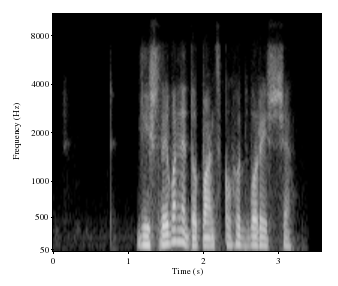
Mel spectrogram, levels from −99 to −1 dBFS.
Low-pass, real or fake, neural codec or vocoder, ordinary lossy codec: 7.2 kHz; fake; codec, 16 kHz, 1 kbps, FunCodec, trained on LibriTTS, 50 frames a second; Opus, 32 kbps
